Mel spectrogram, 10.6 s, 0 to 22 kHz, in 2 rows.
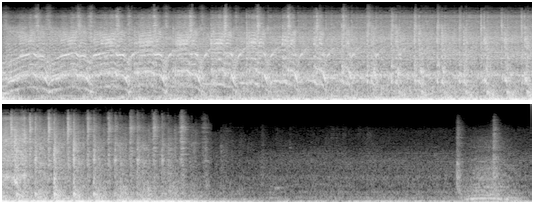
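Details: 1982 Catalina 30 sailboat engine after exhaust manifold replacement (blocked manifold had cut cooling water flow), thermostat refitted, water pump rebuilt, hoses reconnected: catches and settles into a steady, even beat for about seven seconds, then shuts down; normal start and run.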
